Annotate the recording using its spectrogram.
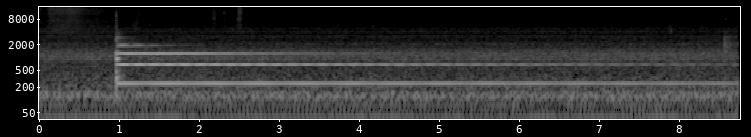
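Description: A bowl-shaped meditation bell struck once with a padded striker about a second in, ringing on: a low hum that holds steady while the higher overtones die away within a few seconds. It is a single invitation of the bell in mindfulness practice.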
